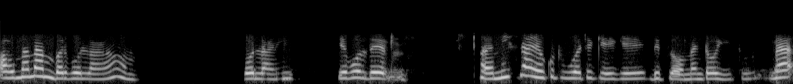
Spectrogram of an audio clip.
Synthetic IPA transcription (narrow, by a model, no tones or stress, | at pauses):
aːumɛ̃ːmɛ̃ːmbəɾboːlaːnaː | boːlːaːɽiː | keːboːld̪eː | miːsnaːjõːkʊʈʰuːat͡ʃəkeːkeːɖɪploːmɛ̃ɳʈɦoːiːt̪umɛ̃ː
